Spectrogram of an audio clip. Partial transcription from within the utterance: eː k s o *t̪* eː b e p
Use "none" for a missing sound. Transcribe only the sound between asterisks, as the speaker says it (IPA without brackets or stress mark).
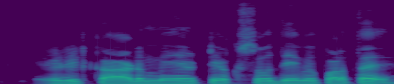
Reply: d̪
